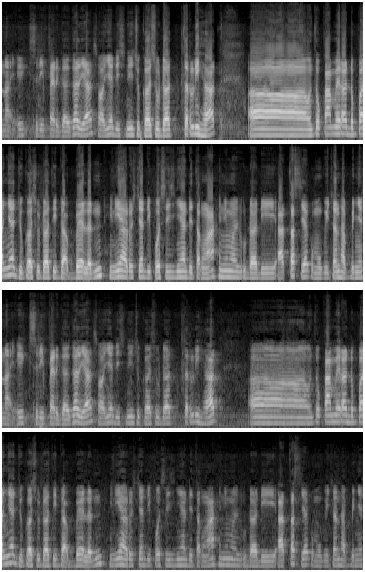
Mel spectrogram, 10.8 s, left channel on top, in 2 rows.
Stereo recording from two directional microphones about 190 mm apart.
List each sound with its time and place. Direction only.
0.0 s speech: 15° right (ahead or behind)
1.5 s speech: 20° left (ahead or behind)
1.9 s speech: 40° left (ahead or behind)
